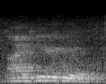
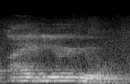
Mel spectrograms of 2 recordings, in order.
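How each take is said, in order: First: Said in the usual way. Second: Slow, soothing "I hear you", stretching "hear"; a slow "I hear you" to someone upset; slow empathetic "I hear you". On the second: Shown as a demonstration. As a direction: say "I hear you" slowly, as if truly listening. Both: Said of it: "give a message of".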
